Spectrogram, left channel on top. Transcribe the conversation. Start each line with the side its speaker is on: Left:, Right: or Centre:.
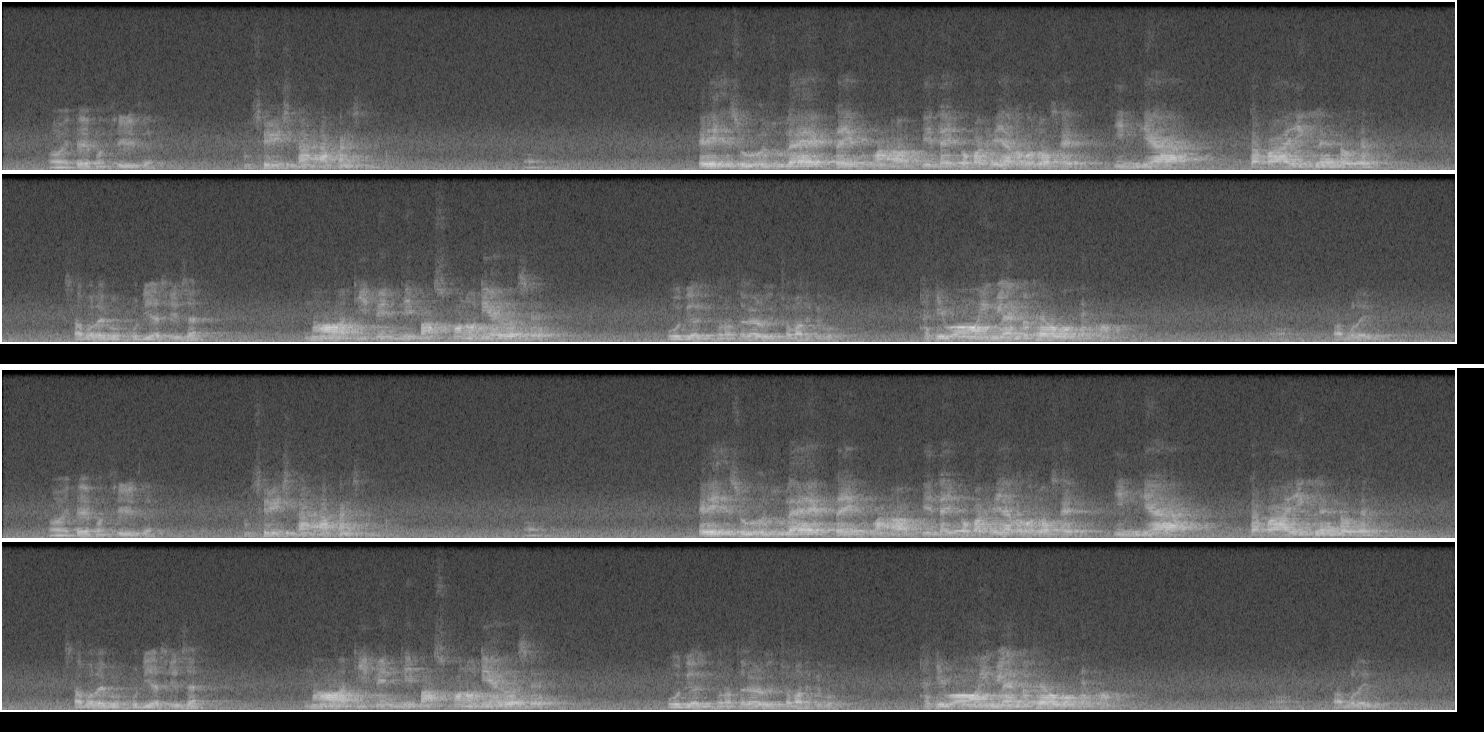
Right: অ এতিয়া এখন চিৰিজ হে?
Left: চিৰিস্তান আফগানিস্তান।
Right: অহ
Left: এই জুলাই এক তাৰিখৰ পৰা কেই তাৰিখৰ পৰা সেয়াৰ লগতো আছে, ইণ্ডিয়া তাৰপৰা ইংলেণ্ডৰ খেল।
Right: চাব লাগিব, অডিয়া চিৰিজ হে?
Left: নহয়, টি টুৱেণ্টি পাঁচখন অডিয়াইও আছে।
Right: অদিয়া কেইখনত থাকে ৰোহিত শৰ্মা থাকিব?
Left: থাকিব অহ। ইংলেণ্ডতহে হ'ব খেলখন।
Right: অ চাব লাগিব।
